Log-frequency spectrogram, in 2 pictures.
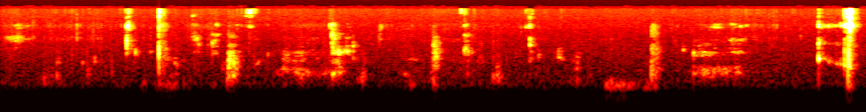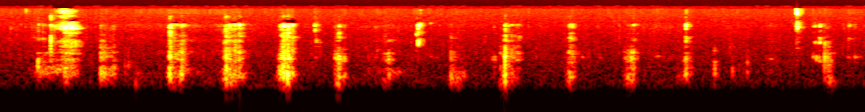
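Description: Close-up eating sounds: crunchy bites into fresh cucumber slices and chewing, with irregular sharp crunches and wet mouth clicks, the loudest crunch about six and a half seconds in.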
